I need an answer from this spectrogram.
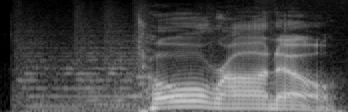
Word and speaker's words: Toronto: You don't pronounce most of the words written there. Toronto.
